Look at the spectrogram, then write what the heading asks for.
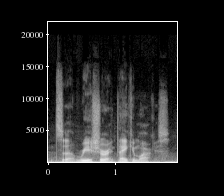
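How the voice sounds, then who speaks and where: A man's voice: fairly low pitch, fairly even intonation, moderate pace, slight background noise, lightly acted. A man playing a blunt, practical manhunter agent in a tabletop roleplay, plain-spoken and dry. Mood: dry, questioning. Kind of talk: improvised tabletop roleplay dialogue.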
